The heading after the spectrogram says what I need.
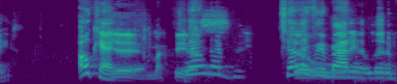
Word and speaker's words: Matias: How Yeah, do you it was pronounce your name? perfect. Okay. Yeah, Tell Matias.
